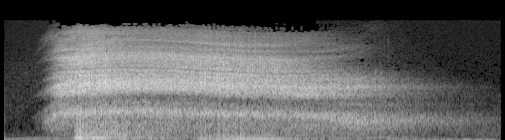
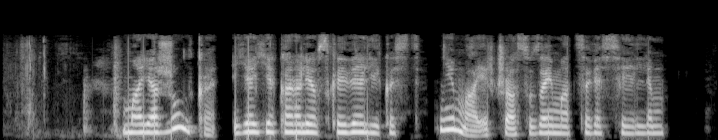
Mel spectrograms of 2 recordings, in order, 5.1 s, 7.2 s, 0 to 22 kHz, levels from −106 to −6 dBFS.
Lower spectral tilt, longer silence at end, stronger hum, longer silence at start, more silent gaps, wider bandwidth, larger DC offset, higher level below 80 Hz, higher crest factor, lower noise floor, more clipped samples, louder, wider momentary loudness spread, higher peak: second, -0.5 dB/octave vs -5 dB/octave; first, 0.8 s vs 0.55 s; neither; first, 0.45 s vs 0.25 s; second, none vs 2.23-2.32 s, 4.31-4.35 s; first, 11.5 kHz vs 8.2 kHz; neither; first, -42 dBFS vs -58 dBFS; first, 24 dB vs 16 dB; about the same, -54 dBFS vs -52 dBFS; neither; first, -20 LUFS vs -23 LUFS; first, 16 LU vs 13 LU; first, 0 dBFS vs -8 dBFS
